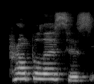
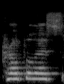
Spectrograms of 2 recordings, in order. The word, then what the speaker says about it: propolis: So propolis collection, and I'll say that propolis can be pronounced propolis or propolis. Like sometimes we say potato or potato or tomato or tomato. I don't think there's a correct pronunciation.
